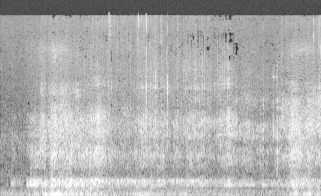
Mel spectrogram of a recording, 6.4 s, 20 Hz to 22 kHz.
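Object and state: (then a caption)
Foam microphone windscreen being scratched. Long nails lightly scratch the top and sides of a black foam windscreen on a desktop microphone. The result is a continuous, muffled, low rumbling scrape with a hum-like band around 300 Hz and little high or bright content, swelling and easing as the nails move.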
